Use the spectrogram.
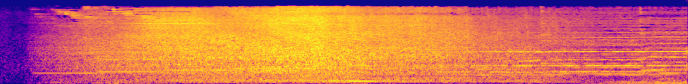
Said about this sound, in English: Something's happened to this car. It's quieter.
